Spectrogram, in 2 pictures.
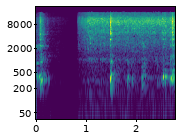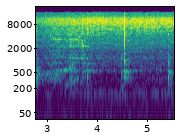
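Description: Chunks of bottle gourd frying in oil with onion, tomato and spices in an aluminium pot: a steady sizzle, with a few light metal clinks. The pieces are softening as they cook. There is a moment of silence about half a second in.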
